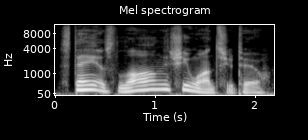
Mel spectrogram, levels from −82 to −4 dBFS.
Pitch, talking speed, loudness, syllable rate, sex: 140 Hz, 220 wpm, -16 LUFS, 3.9 syllables/s, male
